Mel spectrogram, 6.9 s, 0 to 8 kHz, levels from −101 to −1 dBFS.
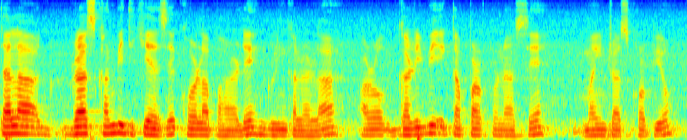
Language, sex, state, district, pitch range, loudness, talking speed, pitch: Nagamese, male, Nagaland, Dimapur, 120-145 Hz, -19 LUFS, 190 wpm, 130 Hz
